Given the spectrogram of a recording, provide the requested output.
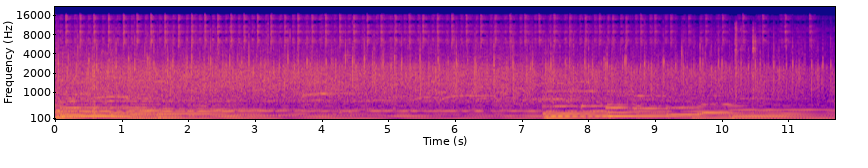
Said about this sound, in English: And so that God may know you're thankful for him, stand up, clap your hands, and praise God as Pastor Donnie McClurkin comes to share the word of the Lord.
